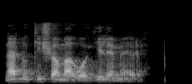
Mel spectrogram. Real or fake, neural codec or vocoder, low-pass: real; none; 7.2 kHz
